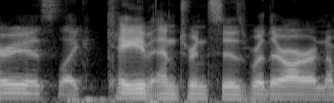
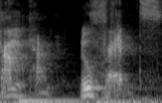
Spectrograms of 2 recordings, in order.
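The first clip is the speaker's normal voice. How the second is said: breathy, whispery character voice; 7 semitones higher, 7 dB quieter than usual. Voicing Kurd greeting the party across the bridge: voicing Kurd. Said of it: "he just kind of says".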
